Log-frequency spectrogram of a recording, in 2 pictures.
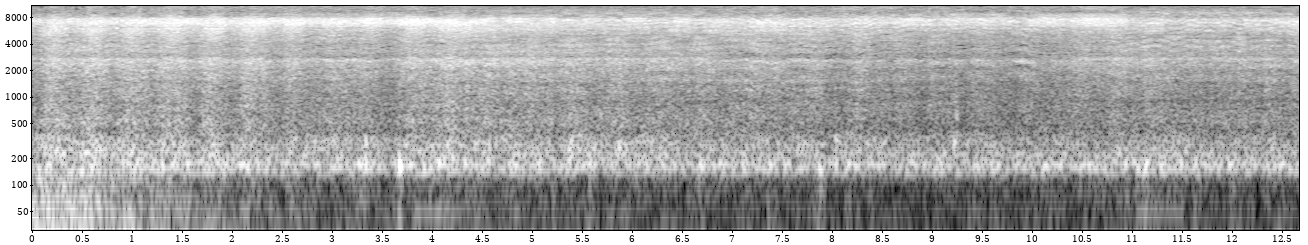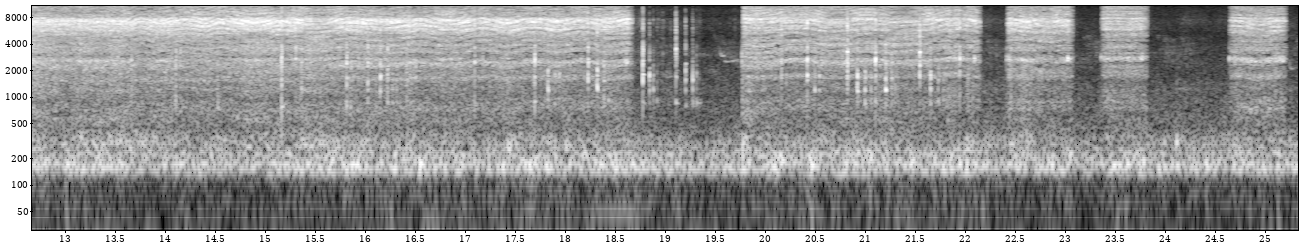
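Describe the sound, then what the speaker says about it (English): Spray paint hisses steadily and loudly onto the inside of a Yeti cooler lid for about twenty seconds, then sputters into short bursts with brief pauses. "I'm going to paint the inside of the lid here."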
